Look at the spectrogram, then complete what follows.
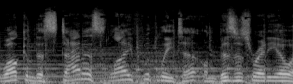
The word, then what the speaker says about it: Leta: let's just clarify something can you please say my name lita okay thank you for those of you listening how many times has he just said lita well it's not a silent r it's a leeter no you're usually a little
